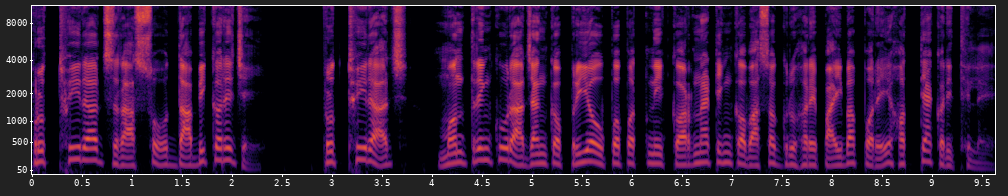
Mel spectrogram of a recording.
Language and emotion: Odia, neutral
